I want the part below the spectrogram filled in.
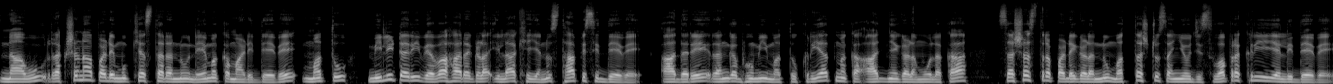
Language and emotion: Kannada, neutral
